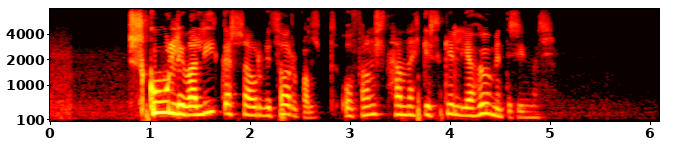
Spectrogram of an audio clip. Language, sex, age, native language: Icelandic, female, 30-39, Icelandic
